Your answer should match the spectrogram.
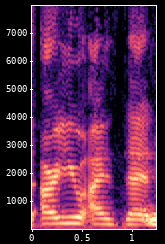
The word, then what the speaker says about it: Ruiz: The last name is Ruse. R-U-I-Z. Yes, Ruiz. I don't know how to. Yeah. Okay. I don't know how to pronounce the first part.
